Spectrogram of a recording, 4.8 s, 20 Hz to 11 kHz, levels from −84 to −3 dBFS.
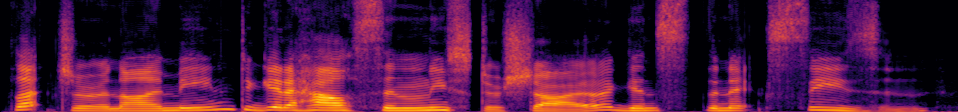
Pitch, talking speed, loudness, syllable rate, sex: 220 Hz, 175 wpm, -20 LUFS, 4.7 syllables/s, female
